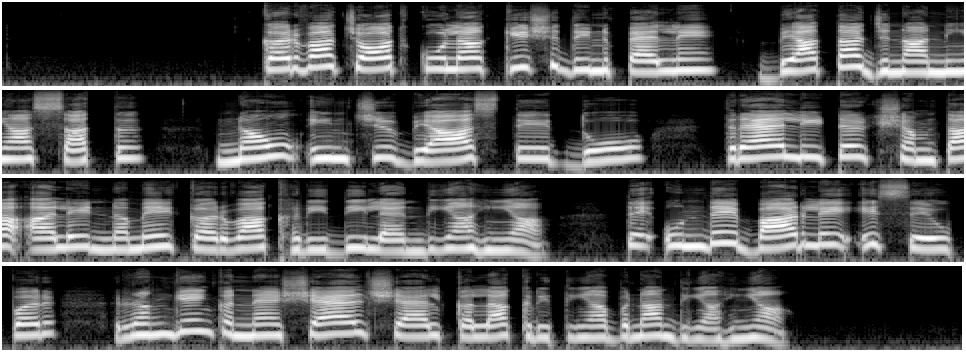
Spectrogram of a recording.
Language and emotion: Dogri, neutral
